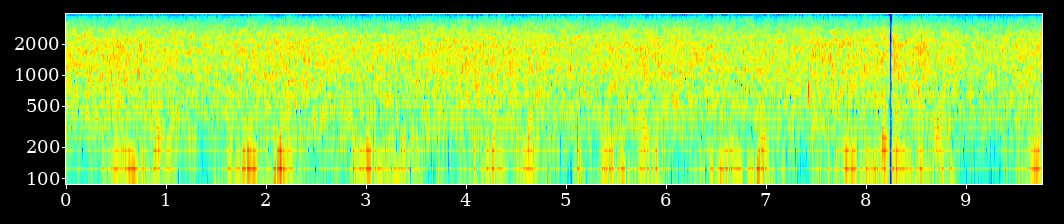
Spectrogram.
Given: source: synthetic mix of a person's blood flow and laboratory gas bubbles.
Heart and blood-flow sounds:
Doppler ultrasound of blood flow; precordium
5.02-5.17 s: bubbles
7.37-7.46 s: bubbles
From the record:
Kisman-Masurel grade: 123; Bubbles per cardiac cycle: 1 to 2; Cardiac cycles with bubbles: 10 to 50%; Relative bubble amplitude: loud (0.450 to 0.775); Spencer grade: 2 (many but less than half of the cardiac periods contain bubble signals, singularly or in groups); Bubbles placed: anywhere in the cardiac cycle

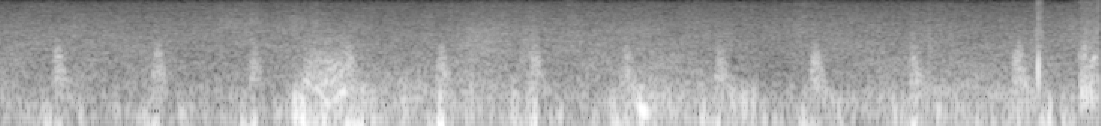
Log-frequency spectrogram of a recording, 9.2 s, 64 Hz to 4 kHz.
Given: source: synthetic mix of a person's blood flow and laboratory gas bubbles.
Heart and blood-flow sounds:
Doppler ultrasound of blood flow; subclavian vein
8.65-8.71 s: bubbles
9.01-9.18 s: bubbles
From the record:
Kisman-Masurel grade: 212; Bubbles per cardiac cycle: several, 3 to 8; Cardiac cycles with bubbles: 1 to 10%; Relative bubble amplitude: moderate (0.250 to 0.450); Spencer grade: 1 (occasional bubble signal discernible with the cardiac motion signal, with majority of cardiac periods free of bubbles); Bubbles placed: anywhere in the cardiac cycle

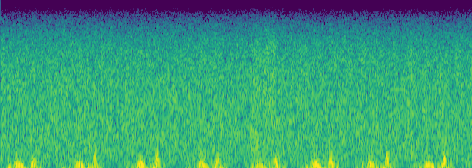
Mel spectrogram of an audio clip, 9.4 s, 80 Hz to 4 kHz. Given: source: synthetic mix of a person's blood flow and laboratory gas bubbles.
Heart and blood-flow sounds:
Doppler ultrasound of blood flow; precordium
no bubbles
From the record:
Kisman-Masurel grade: 000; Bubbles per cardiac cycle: 0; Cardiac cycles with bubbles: 0%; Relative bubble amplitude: no bubbles discernible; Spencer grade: 0 (complete lack of bubble signals)

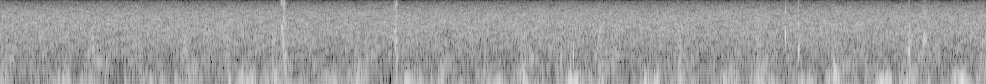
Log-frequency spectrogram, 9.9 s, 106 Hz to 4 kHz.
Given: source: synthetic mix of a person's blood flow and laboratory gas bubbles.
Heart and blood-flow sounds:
Doppler ultrasound of blood flow; precordium
2.80-2.90 s: bubbles
3.92-4.00 s: bubbles
5.58-5.76 s: bubbles
7.82-7.89 s: bubbles
7.94-8.03 s: bubbles
9.05-9.13 s: bubbles
9.21-9.28 s: bubbles
From the record:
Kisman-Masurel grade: 123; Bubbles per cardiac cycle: 1 to 2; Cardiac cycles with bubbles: 10 to 50%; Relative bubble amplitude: loud (0.450 to 0.775); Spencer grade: 2 (many but less than half of the cardiac periods contain bubble signals, singularly or in groups); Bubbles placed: anywhere in the cardiac cycle

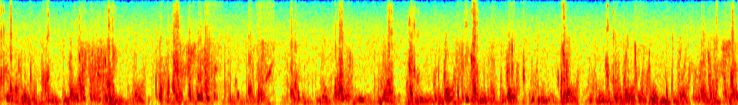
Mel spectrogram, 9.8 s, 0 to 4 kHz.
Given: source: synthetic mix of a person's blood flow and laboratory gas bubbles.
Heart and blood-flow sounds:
Doppler ultrasound of blood flow; precordium
0.00-0.29 s: bubbles
0.37-0.45 s: bubbles
0.54-0.69 s: bubbles
0.99-1.57 s: bubbles
2.04-2.98 s: bubbles
3.12-3.21 s: bubbles
3.29-3.66 s: bubbles
3.85-4.08 s: bubbles
4.44-4.70 s: bubbles
5.06-5.29 s: bubbles
5.40-5.61 s: bubbles
5.77-5.85 s: bubbles
6.07-6.41 s: bubbles
6.49-6.64 s: bubbles
6.73-6.87 s: bubbles
6.96-7.02 s: bubbles
7.41-7.61 s: bubbles
8.06-8.42 s: bubbles
8.45-8.63 s: bubbles
8.85-8.93 s: bubbles
9.01-9.85 s: bubbles
From the record:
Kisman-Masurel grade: 343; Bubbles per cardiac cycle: rolling drumbeat, 9 or more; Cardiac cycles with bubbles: 100%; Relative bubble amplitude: loud (0.450 to 0.775); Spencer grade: 3 (all of the cardiac periods contain showers or single bubble signals, but not dominating or overriding the cardiac motion signals); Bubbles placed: only in the low amplitude regions of the cardiac cycle

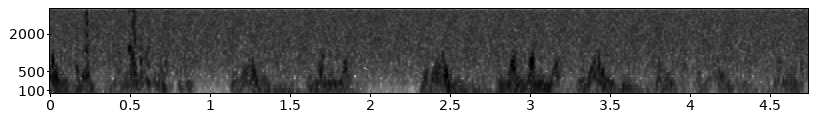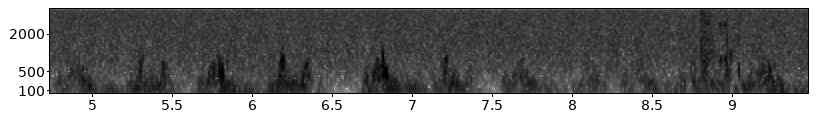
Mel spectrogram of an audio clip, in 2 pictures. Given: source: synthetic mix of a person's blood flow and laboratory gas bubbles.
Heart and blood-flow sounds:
Doppler ultrasound of blood flow; precordium
0.13-0.31 s: bubbles
0.46-0.94 s: bubbles
8.67-9.30 s: bubbles
From the record:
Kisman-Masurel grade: 221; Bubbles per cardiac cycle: several, 3 to 8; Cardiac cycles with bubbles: 10 to 50%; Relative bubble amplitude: barely perceptible (0.100 to 0.250); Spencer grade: 2 (many but less than half of the cardiac periods contain bubble signals, singularly or in groups); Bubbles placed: only in the low amplitude regions of the cardiac cycle

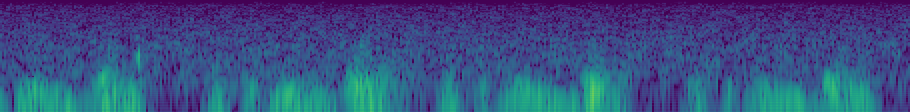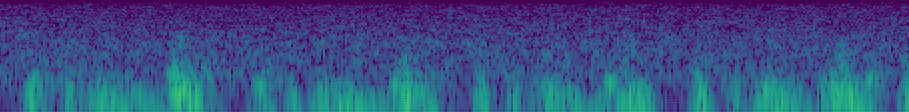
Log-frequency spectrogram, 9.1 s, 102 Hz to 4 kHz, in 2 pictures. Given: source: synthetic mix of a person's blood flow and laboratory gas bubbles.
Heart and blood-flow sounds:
Doppler ultrasound of blood flow; precordium
0.66-0.73 s: bubbles
From the record:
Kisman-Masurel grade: 113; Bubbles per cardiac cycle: 1 to 2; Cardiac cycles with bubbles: 1 to 10%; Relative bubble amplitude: loud (0.450 to 0.775); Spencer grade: 1 (occasional bubble signal discernible with the cardiac motion signal, with majority of cardiac periods free of bubbles); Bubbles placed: only in the low amplitude regions of the cardiac cycle

